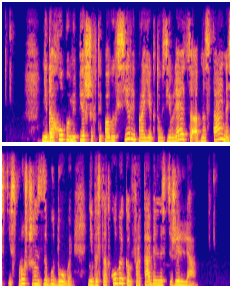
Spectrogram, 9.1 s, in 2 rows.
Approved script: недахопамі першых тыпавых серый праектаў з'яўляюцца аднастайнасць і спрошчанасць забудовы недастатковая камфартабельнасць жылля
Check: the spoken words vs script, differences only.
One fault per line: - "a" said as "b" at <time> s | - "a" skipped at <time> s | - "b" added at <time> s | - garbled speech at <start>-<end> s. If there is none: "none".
none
